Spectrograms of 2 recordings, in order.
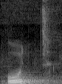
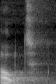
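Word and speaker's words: ouch: Interjection, सो interjection के भी कुछ एग्जाम्पल्स हैं: ओ, वाह, हुर्रे, हुर्रा, हुर्रे, एंड गी, ओच, इसको आउच, सॉरी इसको प्रोनाउंस करते हैं आउच.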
